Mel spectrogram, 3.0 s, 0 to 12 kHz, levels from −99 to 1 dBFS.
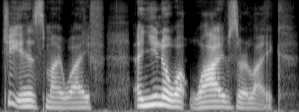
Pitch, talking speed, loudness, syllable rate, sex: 175 Hz, 220 wpm, -18 LUFS, 5.2 syllables/s, female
